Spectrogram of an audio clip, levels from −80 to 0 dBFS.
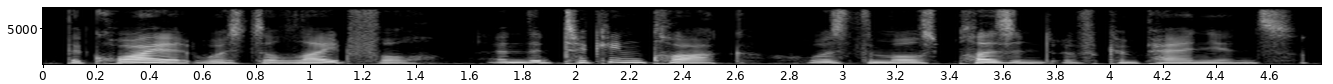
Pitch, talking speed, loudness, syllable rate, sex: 205 Hz, 175 wpm, -19 LUFS, 4.6 syllables/s, female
